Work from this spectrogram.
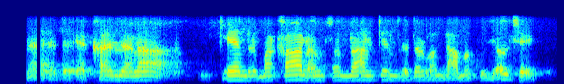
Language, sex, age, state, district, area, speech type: Maithili, male, 45-60, Bihar, Madhubani, rural, conversation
